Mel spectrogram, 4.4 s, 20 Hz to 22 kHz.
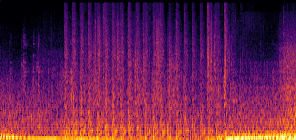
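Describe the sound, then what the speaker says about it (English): Vickers machine gun fire in the strategy game Company of Heroes 2, rapid bursts of chattering shots from a building, mixed with other distant gunfire and low battle rumble. "Once again, a Vickers in a building"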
